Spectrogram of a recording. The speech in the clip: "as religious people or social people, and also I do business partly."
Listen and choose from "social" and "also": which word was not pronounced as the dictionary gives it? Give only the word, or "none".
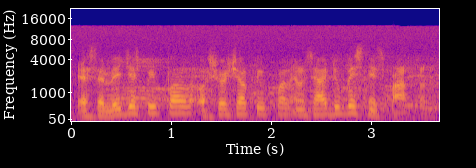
also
